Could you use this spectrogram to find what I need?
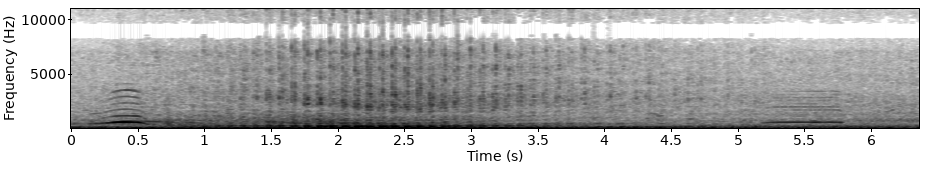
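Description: A vintage van engine putters past close by.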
